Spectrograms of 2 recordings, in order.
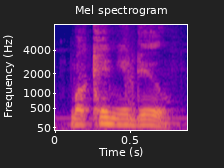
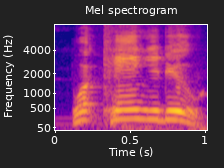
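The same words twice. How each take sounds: First: Said in the usual way. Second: Much higher and louder, throwing up your hands; a loud, exasperated what can you do; exasperated shout. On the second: Real, not acted. Repeats the phrase, then exclaims.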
